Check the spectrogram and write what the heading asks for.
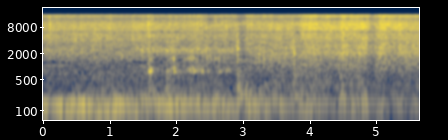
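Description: Chicken pieces and sliced onions frying in oil in a pan, a steady sizzle, with a few faint clicks.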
